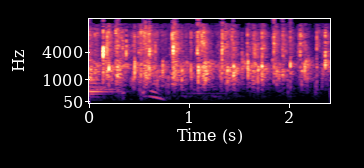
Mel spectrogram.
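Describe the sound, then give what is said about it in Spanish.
Audience applause for a jazz piano trio: thick, lively clapping that stays even throughout, with a brief voice rising above it near the start. “Bueno, sí, merecen los aplausos.”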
